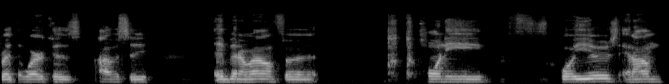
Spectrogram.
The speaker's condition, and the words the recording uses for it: Stuttering. I don't have CTE. I have a speech impediment.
